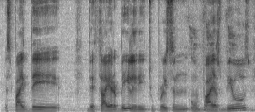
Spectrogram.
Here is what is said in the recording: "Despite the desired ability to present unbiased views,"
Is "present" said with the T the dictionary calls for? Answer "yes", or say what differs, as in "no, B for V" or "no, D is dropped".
no, T is dropped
